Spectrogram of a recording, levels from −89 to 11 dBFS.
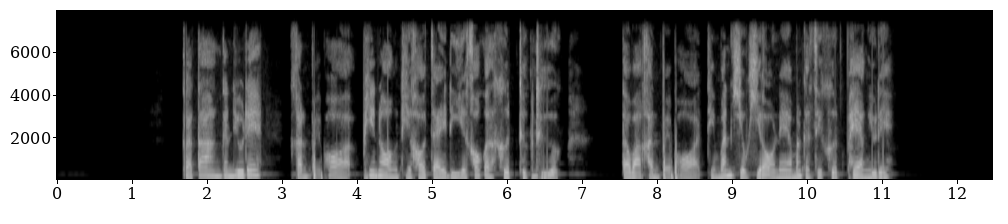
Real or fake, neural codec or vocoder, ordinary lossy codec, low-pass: real; none; none; 7.2 kHz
